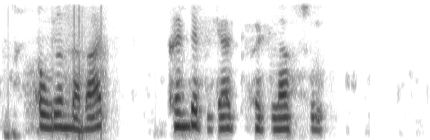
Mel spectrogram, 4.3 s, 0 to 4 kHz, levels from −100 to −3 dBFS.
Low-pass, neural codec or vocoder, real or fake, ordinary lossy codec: 3.6 kHz; autoencoder, 48 kHz, 128 numbers a frame, DAC-VAE, trained on Japanese speech; fake; AAC, 24 kbps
